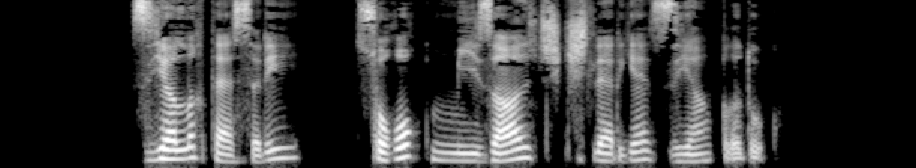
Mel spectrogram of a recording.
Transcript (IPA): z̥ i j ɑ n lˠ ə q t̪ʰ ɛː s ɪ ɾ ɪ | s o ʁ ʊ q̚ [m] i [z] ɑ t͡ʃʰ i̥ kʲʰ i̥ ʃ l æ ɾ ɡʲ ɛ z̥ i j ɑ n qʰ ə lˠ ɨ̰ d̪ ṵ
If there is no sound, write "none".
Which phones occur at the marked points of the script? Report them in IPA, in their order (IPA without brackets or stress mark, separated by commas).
m, z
